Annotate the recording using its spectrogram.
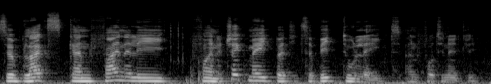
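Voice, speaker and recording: Moderate pace in a French accent. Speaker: chess teacher. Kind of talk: live commentary. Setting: live stream studio.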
